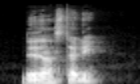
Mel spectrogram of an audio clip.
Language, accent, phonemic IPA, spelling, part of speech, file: French, France, /de.zɛ̃s.ta.le/, désinstaller, verb, LL-Q150 (fra)-désinstaller.wav
- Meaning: to uninstall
